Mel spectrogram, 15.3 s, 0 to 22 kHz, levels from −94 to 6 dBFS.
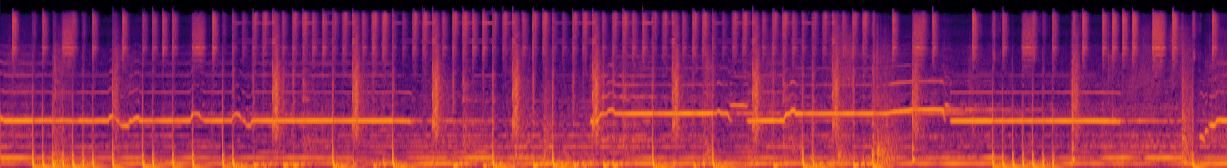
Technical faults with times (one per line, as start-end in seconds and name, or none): none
